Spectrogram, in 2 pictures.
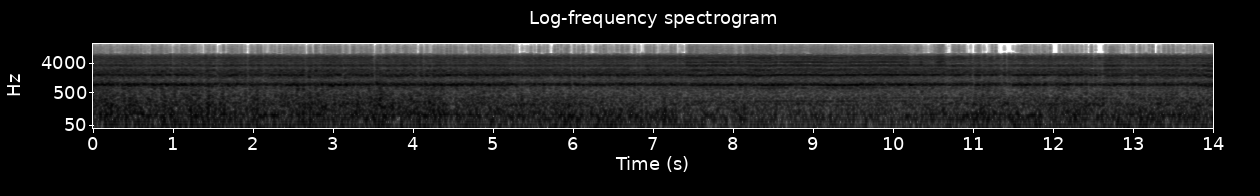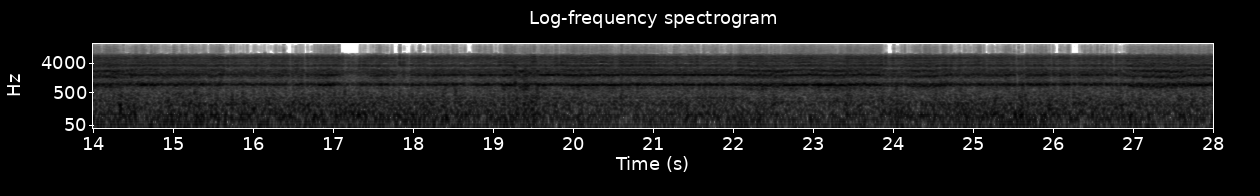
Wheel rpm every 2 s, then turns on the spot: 230, 230, 230, 230, 230, 230, 230, 230, 230, 230, 230, 220, 220, 230.
none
